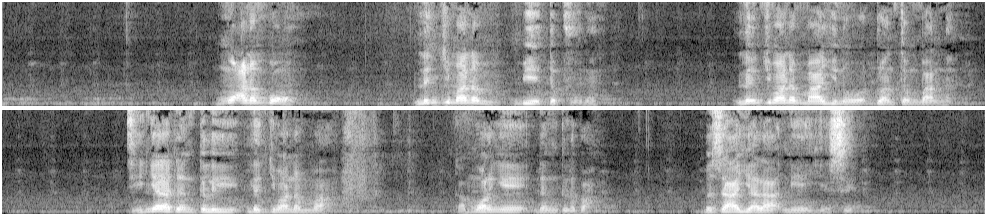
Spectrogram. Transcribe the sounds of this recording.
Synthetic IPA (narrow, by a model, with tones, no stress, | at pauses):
mɔ˦ʔʊ˦nɨ˦m̩˦bɔ˦ŋɔ˨ | lɨ˦nd͡ʒi˦ma˦nɨ˦˨mbɛ˦dɨ˨puː˨nɨ˨ | lɨ˦n˦d͡ʒi˦ma˦nɨ˦m̩ː˦aː˦ji˦no˦dɔ˦n˨tɨ˦ŋ͡mɡ͡ba˦nːɨ˨ | tɪ˨ʔɪ˨ɲɛ˦la˨dɨ˦ŋɡɨ˦lɨ˦lɨ˦nd͡ʒi˦ma˦nɨ˦m̩ːaː˦˨ | ka˨mɔ˦ɾɨ˦ɲɛ˦dɨ˦ŋɡɨ˨lɨ˨ba˨ | bɛ˦zaː˦jɛ˦la˦ni˦ɛ˨ji˦nsɨ˦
